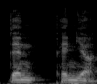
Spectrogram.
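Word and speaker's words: Dan Peña: Dan Pena geguckt, ne? Ja. Habe ich richtig ausgesprochen? Ja.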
